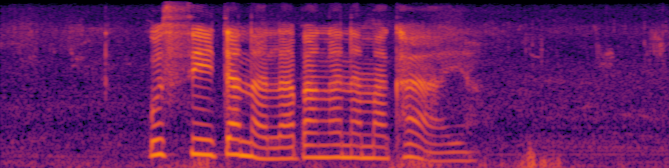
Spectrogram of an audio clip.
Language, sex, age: Swati, female, 26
